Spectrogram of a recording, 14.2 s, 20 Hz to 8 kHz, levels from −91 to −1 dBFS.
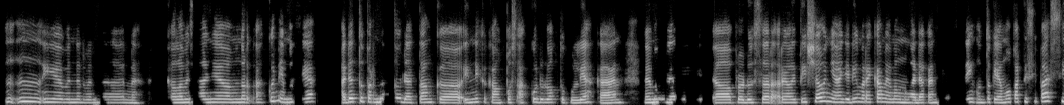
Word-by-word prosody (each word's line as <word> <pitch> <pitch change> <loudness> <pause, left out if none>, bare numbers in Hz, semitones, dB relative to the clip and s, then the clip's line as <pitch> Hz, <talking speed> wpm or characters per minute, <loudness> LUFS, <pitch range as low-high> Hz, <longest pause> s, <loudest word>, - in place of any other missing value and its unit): Mhm. 280 +2 0 0.3
Iya, 255 0 +1
bener 230 0 -1
bener. 220 0 -6
Nah, 205 0 -2 0.4
kalo 225 0 0
misalnya 240 0 -2 0.2
menurut 240 0 0
aku 240 +4 -10
nih, 310 - 0
Mas, 255 +1 -5
ya, 280 - +4 0.4
ada 275 - +7
tuh 300 - +1
pernah 255 0 +1
tuh 285 -1 0
dateng 230 +1 0
ke - - -1 0.3
ini, 235 +3 +1
ke - - -7
kampus 215 +2 -2
aku 215 +3 -10
dulu 235 0 0
waktu 235 -1 -8
kuliah 215 +4 +2
kan, 195 +2 +4 0.4
memang 235 +2 +3
dari, 230 - -1 0.4
eee, 220 0 +5
produser 225 0 +2 0.2
reality 230 +2 +1
show-nya. 295 -2 +4
Jadi 235 +3 +2
mereka 255 +1 +1
memang 240 -1 0
mengadakan 215 -1 +1
casting 275 -2 -6
untuk 225 +3 -3
yang 220 - +2
mau 260 +1 -1
partisipasi. 295 +4 0
235 Hz, 175 wpm, -24 LUFS, 220-260 Hz, 0.4 s, ada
